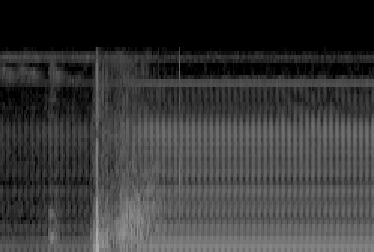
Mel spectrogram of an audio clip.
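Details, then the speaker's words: USB microphone on a laptop: a plug-in click, then a steady low electrical hum and buzz when the ungrounded charger is connected, disappearing when it is unplugged. "now I'll take out the power cable no noise quite interesting and now I take the power cable back in and the noise comes back"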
